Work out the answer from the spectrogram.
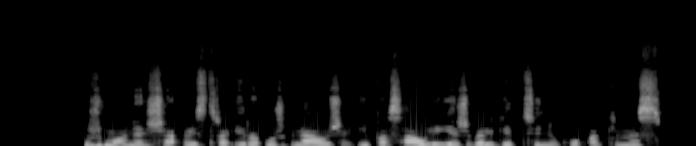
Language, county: Lithuanian, Alytus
